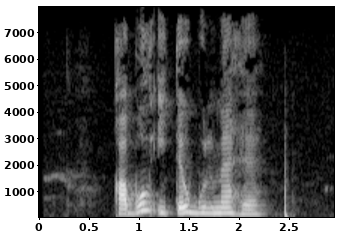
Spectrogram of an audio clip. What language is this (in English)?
Bashkir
